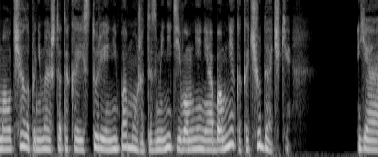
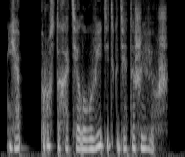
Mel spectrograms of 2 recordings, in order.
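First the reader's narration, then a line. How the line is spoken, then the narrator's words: Mumbled. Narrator (Russian): пробормотала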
